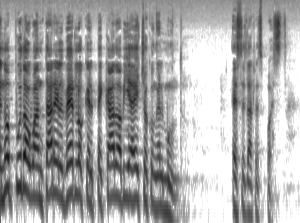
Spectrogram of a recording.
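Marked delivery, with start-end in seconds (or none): 3.5-4.4 hushed emphasis. Real, not acted. Preacher stating his key answer.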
